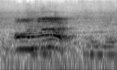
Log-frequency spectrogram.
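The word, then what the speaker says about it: honour: आर इसको हम बोलेंगे ऑनर यहां पर भी हमारा एच क्या है साइलेंट है ठीक है तो कुछ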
